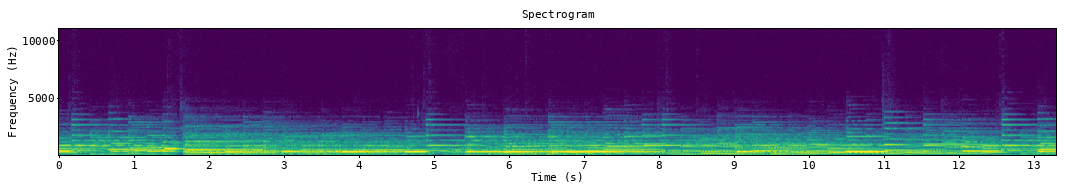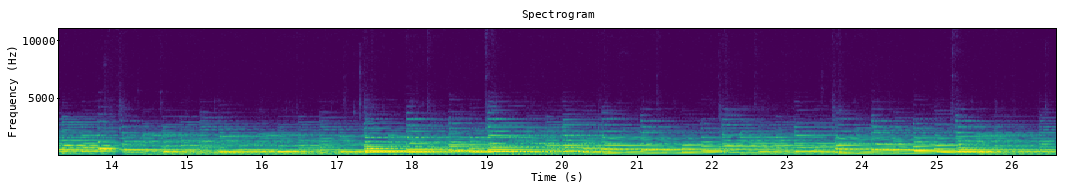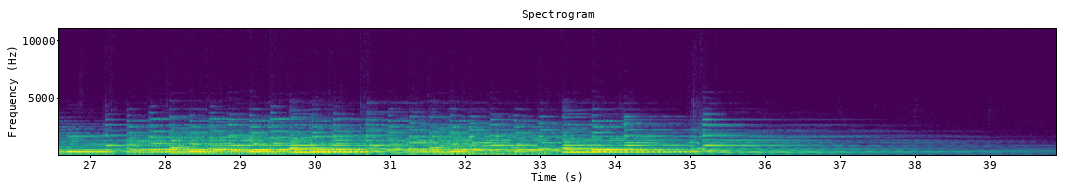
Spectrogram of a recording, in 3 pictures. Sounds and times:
Piano: 0.0 - 39.8.

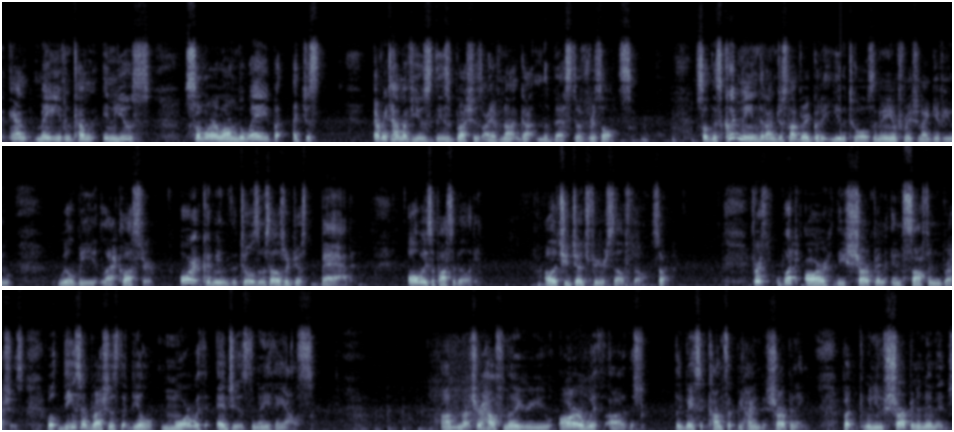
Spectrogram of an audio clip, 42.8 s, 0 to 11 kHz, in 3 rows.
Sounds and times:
Speech: 0.0 - 4.8, 5.6 - 9.7, 10.4 - 14.4, 15.1 - 19.6, 20.4 - 21.4, 22.3 - 24.2, 25.5 - 33.2, 35.0 - 42.7.

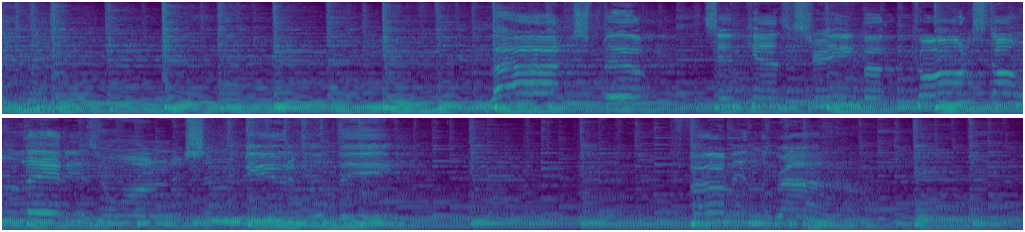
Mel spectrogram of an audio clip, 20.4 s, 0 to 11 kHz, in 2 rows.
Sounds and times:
Acoustic guitar: 0.0 - 20.4
Strum: 0.0 - 20.4.

